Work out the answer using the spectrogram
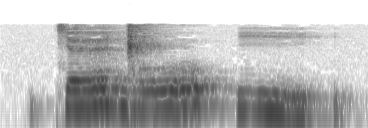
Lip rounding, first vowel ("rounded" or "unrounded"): unrounded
